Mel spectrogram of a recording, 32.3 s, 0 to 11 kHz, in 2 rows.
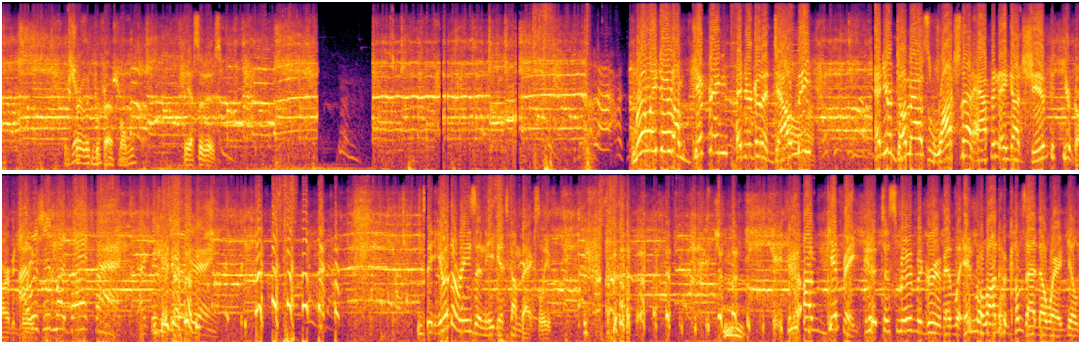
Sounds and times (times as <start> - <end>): Music: 0.0 - 4.8, 5.5 - 32.3
Speech: 0.9 - 2.0, 8.9 - 12.2, 13.1 - 19.4, 22.4 - 24.4, 27.9 - 32.3.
